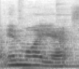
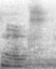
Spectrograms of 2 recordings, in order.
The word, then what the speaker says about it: NYX: now on a side note um NYX uh NYX as some people call it but it's pronounced NYX um they have changed their lip liners and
